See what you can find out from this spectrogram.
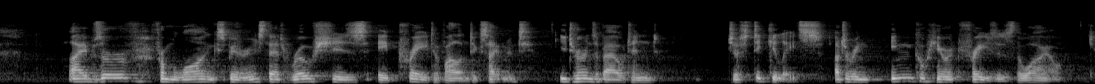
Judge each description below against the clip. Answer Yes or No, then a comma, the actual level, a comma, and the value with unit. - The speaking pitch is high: No, low, 115 Hz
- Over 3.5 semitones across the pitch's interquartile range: Yes, average, 4.0 semitones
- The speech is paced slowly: Yes, slow, 125 wpm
